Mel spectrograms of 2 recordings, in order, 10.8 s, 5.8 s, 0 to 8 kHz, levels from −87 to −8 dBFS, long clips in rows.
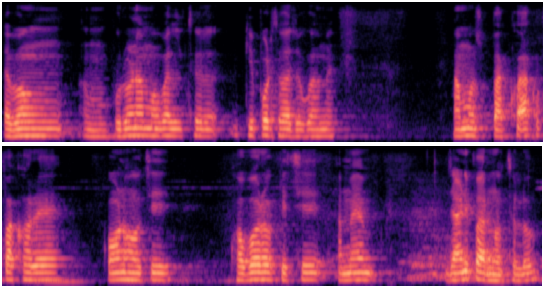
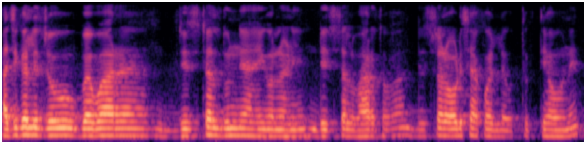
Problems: background conversations at intervals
